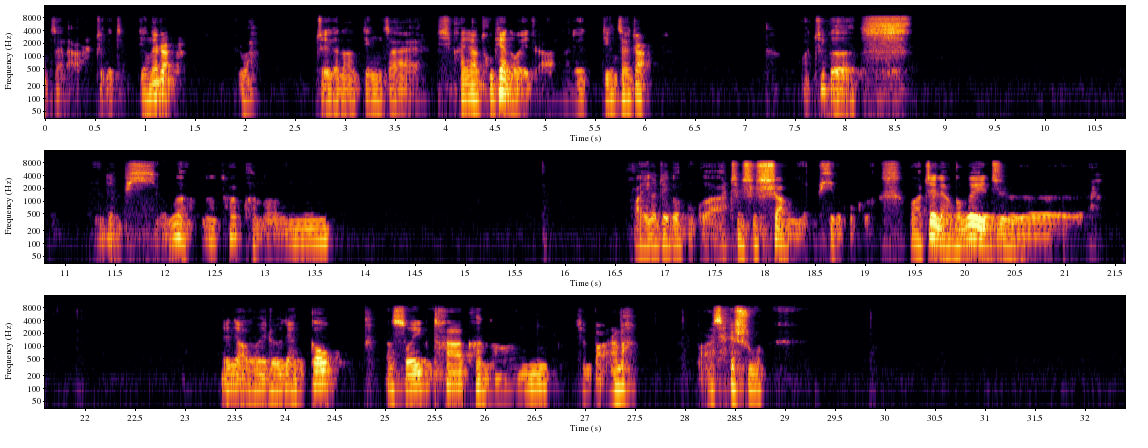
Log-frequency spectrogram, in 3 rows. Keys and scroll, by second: 3.5 Escape, 21.5 Escape, 21.8 Escape, 29.1 v.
